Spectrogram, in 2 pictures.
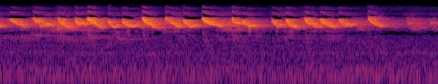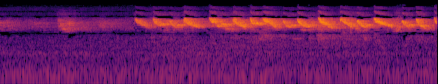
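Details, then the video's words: A white-eye sings a rapid, high, tinkling twitter in long unbroken runs, broken by one brief pause midway. "Zosteropidae bird singing, good voice"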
